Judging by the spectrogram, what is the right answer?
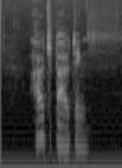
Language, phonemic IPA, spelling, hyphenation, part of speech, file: Dutch, /ˈœy̯tˌbœy̯.tɪŋ/, uitbuiting, uit‧bui‧ting, noun, Nl-uitbuiting.ogg
- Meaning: exploitation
